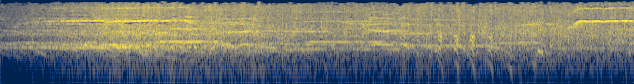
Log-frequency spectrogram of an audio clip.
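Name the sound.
theater audience applause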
